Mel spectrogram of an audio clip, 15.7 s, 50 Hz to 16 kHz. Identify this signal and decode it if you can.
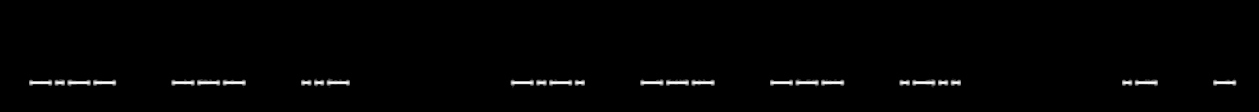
Morse code, heard as a keyed tone, about 15 wpm, spaced as for 8 wpm, 1000 Hz. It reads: YOU COOL AT
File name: qotdfiles / 8wpm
